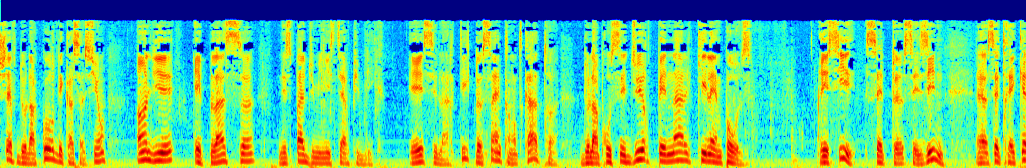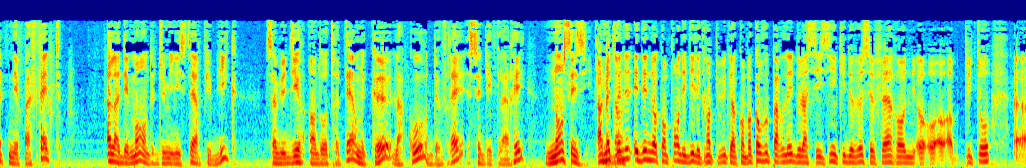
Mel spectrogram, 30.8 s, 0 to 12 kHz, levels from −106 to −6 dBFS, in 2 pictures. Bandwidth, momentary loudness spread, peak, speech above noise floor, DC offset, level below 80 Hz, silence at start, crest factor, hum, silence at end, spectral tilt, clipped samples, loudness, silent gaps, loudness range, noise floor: 8 kHz; 10 LU; -2 dBFS; 27 dB; under 0.1%; -44 dBFS; 0 s; 16 dB; none; 0 s; -4.5 dB/octave; under 0.1%; -18 LUFS; none; 4 LU; -45 dBFS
